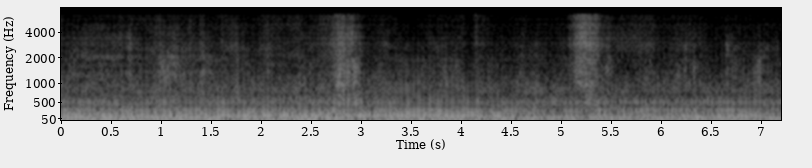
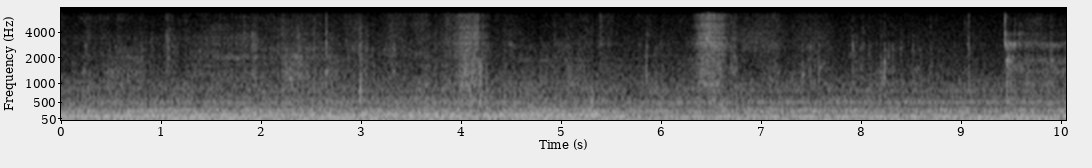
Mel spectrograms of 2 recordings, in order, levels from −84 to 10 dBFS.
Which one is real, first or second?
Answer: second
